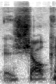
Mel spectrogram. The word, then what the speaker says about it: Shelkons: Did I say it right? Shelkons? Yes. Okay.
